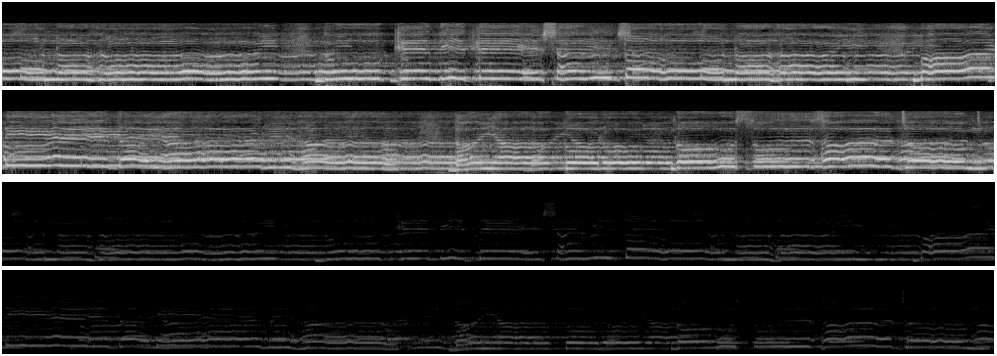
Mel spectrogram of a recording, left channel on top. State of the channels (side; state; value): right; quieter; 33.6 dB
